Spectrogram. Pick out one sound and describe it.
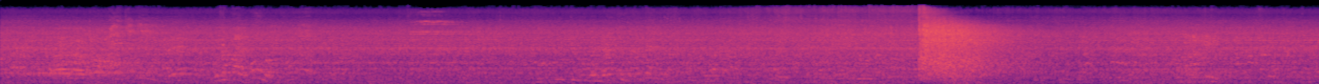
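Racing bicycles whir along a wooden track.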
